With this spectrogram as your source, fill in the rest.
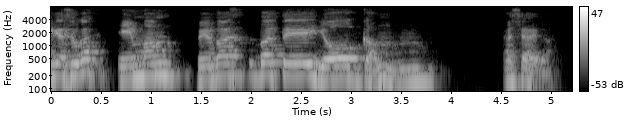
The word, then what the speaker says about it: योगं: इमं विवस्वते योगम, ऐसे आएगा। ग के ऊपर अनुस्वार चरण की समाप्ति पे आ रहा है तो इसका उच्चारण केवल और केवल म ही होगा।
